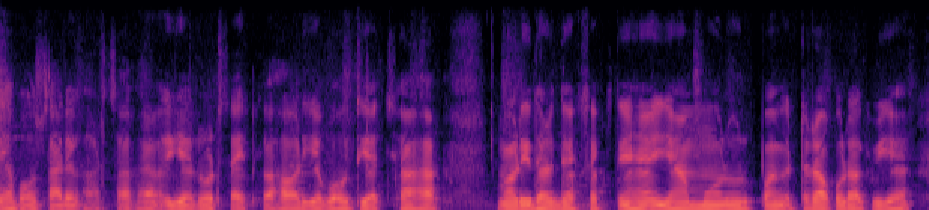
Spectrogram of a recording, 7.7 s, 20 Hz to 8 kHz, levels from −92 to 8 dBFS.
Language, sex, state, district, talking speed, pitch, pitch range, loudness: Hindi, male, Bihar, Araria, 230 wpm, 135 Hz, 130-140 Hz, -29 LUFS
